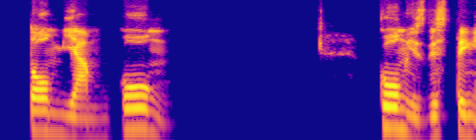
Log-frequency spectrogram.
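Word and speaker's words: ต้มยำ: Tom yam kung.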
